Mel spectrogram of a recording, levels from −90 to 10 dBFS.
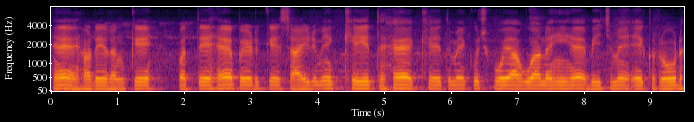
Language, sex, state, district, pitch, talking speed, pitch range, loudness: Hindi, male, Gujarat, Gandhinagar, 125 Hz, 150 wpm, 120-125 Hz, -17 LUFS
